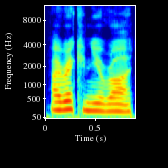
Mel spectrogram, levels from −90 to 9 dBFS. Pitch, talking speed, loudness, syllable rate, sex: 190 Hz, 265 wpm, -14 LUFS, 7.6 syllables/s, female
